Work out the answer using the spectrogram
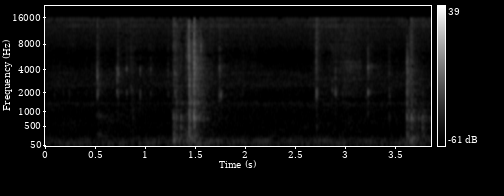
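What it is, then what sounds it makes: Bar of soap being scraped. A metal blade scrapes and shaves the surface of a solid, oval, pale green bar of soap held in the palm. Quiet, bright, crisp ticks and scratches are heard, with louder rasping shaves around the middle and again near the end.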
